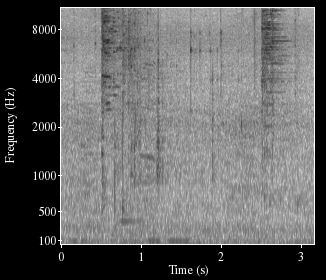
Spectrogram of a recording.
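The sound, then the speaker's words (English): A blown glass piece is knocked off onto the ground and shatters with a bright, crashing burst, followed by scattered tinkling fragments, then a second sharp crash of breaking glass over a steady low hum. “Piece was worthless, so I just knocked it off into the ground.”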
